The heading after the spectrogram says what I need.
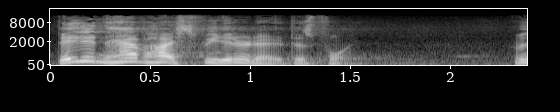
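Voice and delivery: usual speaking voice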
